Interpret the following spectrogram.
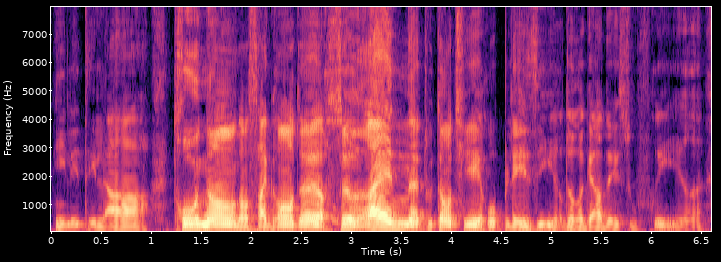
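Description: Slow, declamatory man reciting poetry. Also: medium pitch, animated. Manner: declamatory, impassioned, swelling from hushed to forceful. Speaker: poetry reader. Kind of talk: dramatic French poetry recitation.

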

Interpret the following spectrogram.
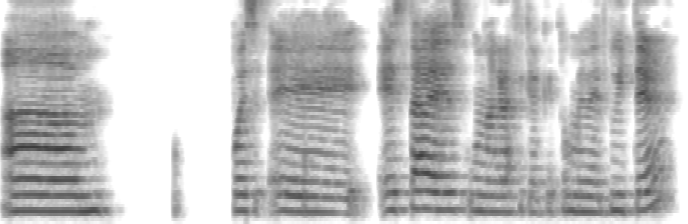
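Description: A woman's voice: mid-range voice, little pitch movement, slow pace. A woman with a Mexican Spanish accent giving an informal, explanatory lecture over slides, conversational and often checking in with rhetorical questions. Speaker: workshop instructor. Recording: echoey room sound.

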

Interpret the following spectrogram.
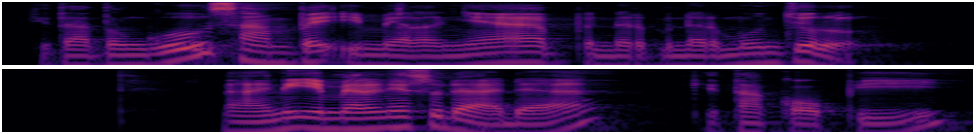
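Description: A man's voice: medium pitch, moderate pace. A man presenting a casual step-by-step tutorial in an instructional manner.

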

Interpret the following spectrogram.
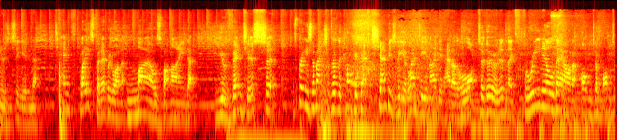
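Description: Sports host, man, fairly high voice, brisk, roomy studio, music under. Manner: brisk, leads the panel with questions. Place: TV studio with round desk.

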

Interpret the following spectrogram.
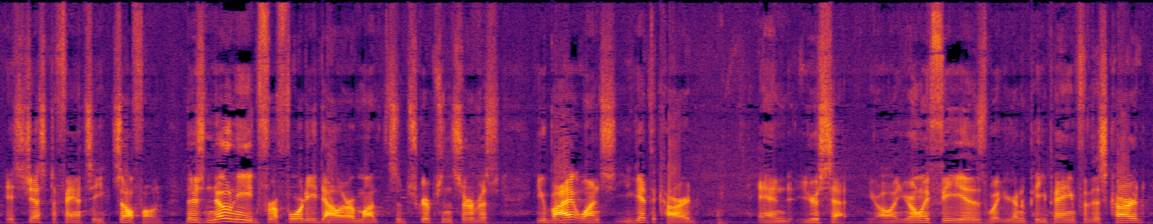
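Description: American guy in his 50s, medium pitch, explaining a product in plain casual talk. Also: fairly bright tone. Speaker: product presenter. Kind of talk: informal product demonstration. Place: small indoor workshop or showroom.

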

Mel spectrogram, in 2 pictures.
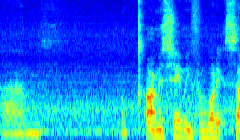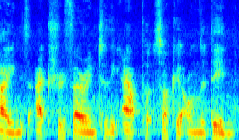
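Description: Male hobbyist presenter, lowish pitch, casual and hesitant technical walkthrough, slight background noise. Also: fairly even intonation, normal speed, rough recording. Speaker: hobbyist presenter of an electronics repair video diary. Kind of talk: casual technical narration while demonstrating.

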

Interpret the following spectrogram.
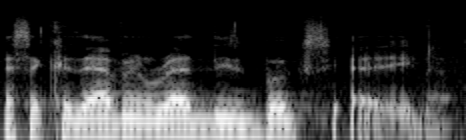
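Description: A young man from the Philippines leads an informal class in a large temple hall, speaking into a stand microphone. He talks in a chatty, storytelling way with a mellow, relaxed tone. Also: medium pitch, fairly quick. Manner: chatty, storytelling with light laughs. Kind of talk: informal scripture class talk. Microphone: stand mic in front of seated speaker.

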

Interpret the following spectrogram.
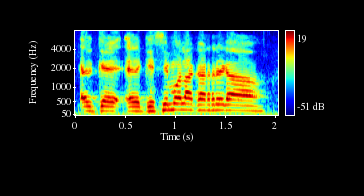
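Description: A man's voice: sits high, fairly even intonation, normal speed, fairly bright tone. A young man with a Spain Spanish accent chatting in an informal, slangy way as a gaming partner. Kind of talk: casual chat while gaming.

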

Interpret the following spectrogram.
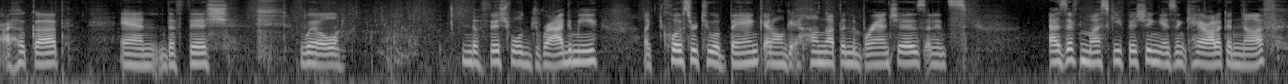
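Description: A woman in her thirties giving a casual, practical how-to talk to a handheld action camera on a river gravel bank, firm when stressing safety rules. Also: lowish voice. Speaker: fishing vlogger. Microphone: action camera held at arm's length.

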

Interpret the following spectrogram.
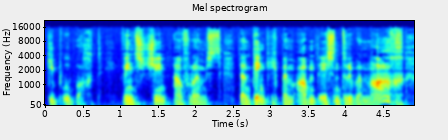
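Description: Kindly old bavarian craftsman, husky but bright, folksy, kids radio play. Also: on the low side, big pitch swings, a little slow, exaggerated voice. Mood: fond, patient. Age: older. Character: kindly, wily old male master craftsman. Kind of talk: German children's audio drama acting.

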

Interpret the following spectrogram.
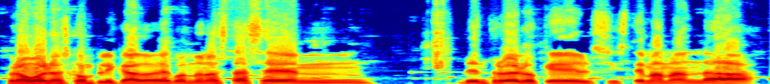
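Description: A man's voice: a little high, moderate pace, clean tone, soft background music. A man from Barcelona with a Catalonia Spanish accent, a shepherd talking casually about his own life in an interview. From Barcelona, Spain. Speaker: shepherd, livestock farmer. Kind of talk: casual interview answers, personal storytelling.

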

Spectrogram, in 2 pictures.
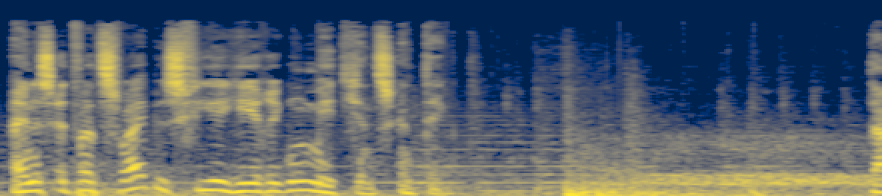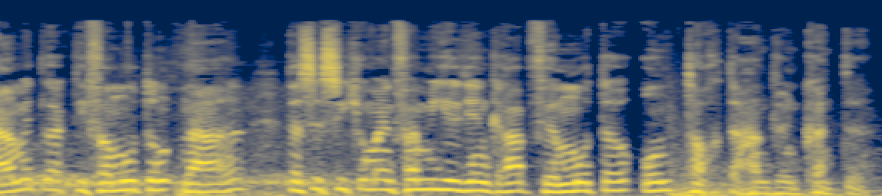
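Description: A man's voice: on the high side, expressive, measured pace. A man reading scripted documentary narration as the narrator of the film. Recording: music behind the voice. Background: music.

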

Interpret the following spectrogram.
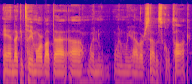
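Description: A man's voice: lowish voice, monotone, brisk, vocal fry, a little mellow, a little hiss or hum. A young man in his twenties from Puerto Rico, giving a friendly, earnest church talk in a hall. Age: 20s. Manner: friendly, earnest, some restarts. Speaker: guest speaker. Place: church hall with stone fireplace. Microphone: handheld mic, then headset.

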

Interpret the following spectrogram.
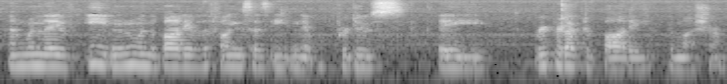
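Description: A young woman farmer answering interview questions in a small cluttered office, calm and plain, explaining step by step. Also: on the low side, quick pace, vocal fry, slight background noise, low-quality recording. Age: young adult. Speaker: mushroom and poultry farmer.

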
